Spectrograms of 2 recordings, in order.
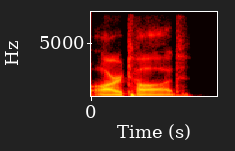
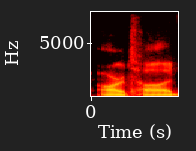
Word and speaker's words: Artaud: No, Artod. The drunk dude falls. – Oh, the drunk dude. Yeah, Artod. Yeah. A-R-T-A-U-D.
